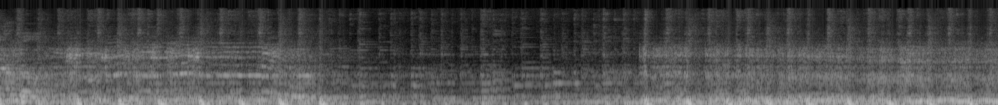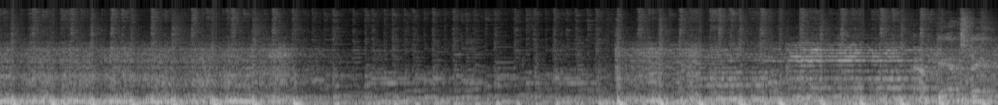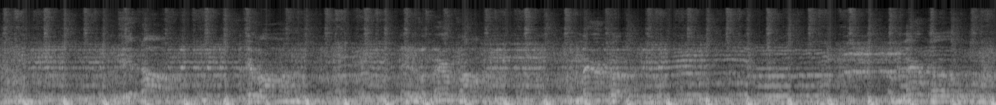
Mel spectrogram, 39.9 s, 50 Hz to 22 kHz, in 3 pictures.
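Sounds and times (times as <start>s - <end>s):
drums keeping a steady beat: 0.0s - 5.0s, 8.5s - 39.9s
acoustic guitar strumming: 0.0s - 39.9s
higher lead notes: 0.0s - 39.9s.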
